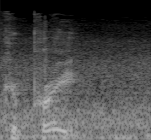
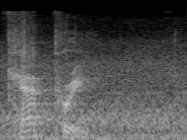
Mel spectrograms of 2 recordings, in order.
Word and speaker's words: Capri: there we've got the isle of capri or capri as the locals say correctly and what i'm about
